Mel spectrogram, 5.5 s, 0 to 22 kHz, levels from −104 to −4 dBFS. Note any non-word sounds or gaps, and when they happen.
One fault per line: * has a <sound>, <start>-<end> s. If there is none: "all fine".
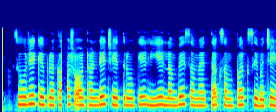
* has a dropout, 1.2-1.4 s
